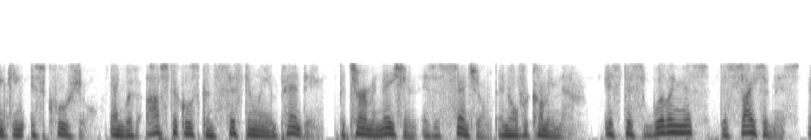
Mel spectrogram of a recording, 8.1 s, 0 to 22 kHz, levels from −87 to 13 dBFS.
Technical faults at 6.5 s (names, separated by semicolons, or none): GSM full-rate codec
